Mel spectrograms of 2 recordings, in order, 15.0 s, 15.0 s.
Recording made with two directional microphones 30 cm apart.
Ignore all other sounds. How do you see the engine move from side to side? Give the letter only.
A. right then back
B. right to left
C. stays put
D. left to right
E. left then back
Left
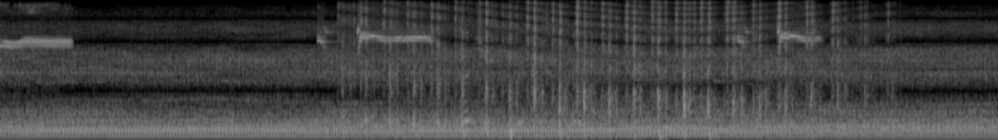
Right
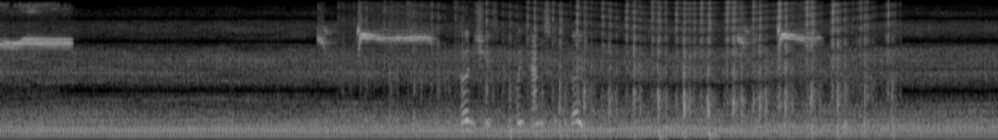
C.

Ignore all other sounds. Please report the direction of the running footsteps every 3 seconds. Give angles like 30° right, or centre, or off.
off, 50° left, 30° left, 10° right, 50° right.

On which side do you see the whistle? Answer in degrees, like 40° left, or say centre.
30° right.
